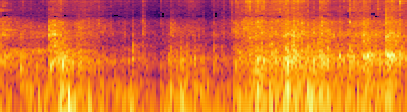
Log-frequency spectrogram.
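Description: Spent tear-gas grenade casings being handled and moved about on a tiled floor: a run of irregular clicks and knocks over rustling.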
